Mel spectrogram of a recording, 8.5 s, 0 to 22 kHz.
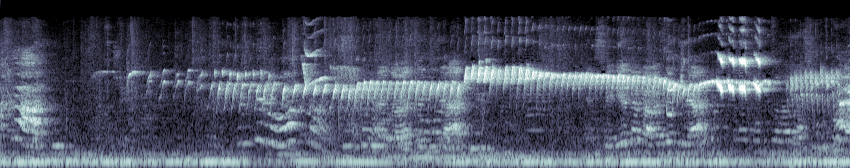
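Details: Pair of white Fischer's lovebirds kept in a cage, hatched November 2015, recorded 27 December 2015 late morning; rapid high chattering builds into a long rasping trill, then a burst of loud sharp repeated chirps near the end, over low hum.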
